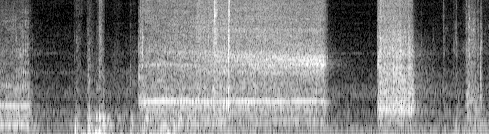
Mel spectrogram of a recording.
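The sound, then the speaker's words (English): A warehouse printer, low on ink, whirs in uneven bursts with a thin steady whine, stopping and restarting amid clicks and clunks as it strains against a paper jam, with no talking. “And a paper jam.”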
